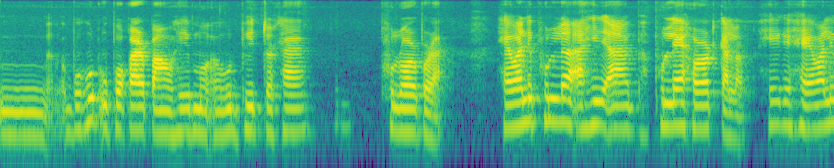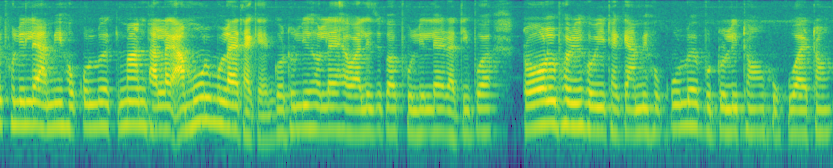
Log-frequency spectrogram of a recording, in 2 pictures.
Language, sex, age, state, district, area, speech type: Assamese, female, 60+, Assam, Lakhimpur, urban, spontaneous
